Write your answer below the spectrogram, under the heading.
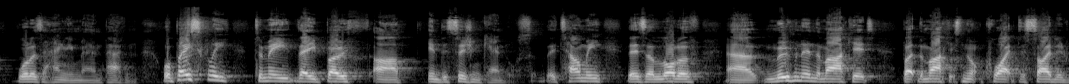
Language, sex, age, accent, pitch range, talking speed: English, male, 30-49, British, 115-150 Hz, 185 wpm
